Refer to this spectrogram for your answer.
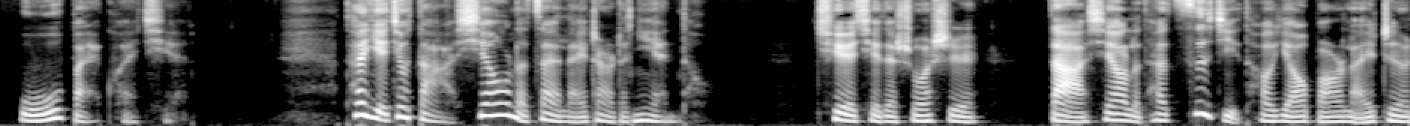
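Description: A woman reads a long novel aloud with slow, deliberate storytelling. Her voice sits fairly low, moves with lively rises and falls, and is recorded close and dry. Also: dry recording. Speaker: audiobook narrator. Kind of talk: scripted novel narration.

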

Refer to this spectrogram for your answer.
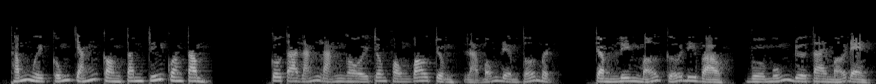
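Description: A man reading a story aloud in steady, even scripted narration. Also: mid-range voice, slightly rough. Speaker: audiobook narrator. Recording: dull lo-fi audio.

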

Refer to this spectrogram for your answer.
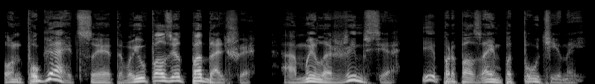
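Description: A male narrator plays a crude, cunning man who leads his group. He talks loud, bossy and mocking, in a lively voice. It is a dry, close audiobook recording. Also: fairly low pitch, moderate pace, slightly rough, no room sound, exaggerated voice. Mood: instructive.

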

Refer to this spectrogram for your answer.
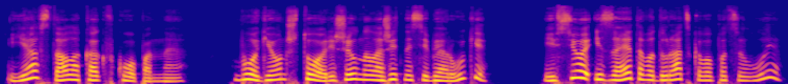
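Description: A woman narrates a romance novel in first person with an even, storytelling delivery. Her mid-pitched voice sits close and dry, with no room sound around it. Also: normal speed, dry recording. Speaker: audiobook narrator.

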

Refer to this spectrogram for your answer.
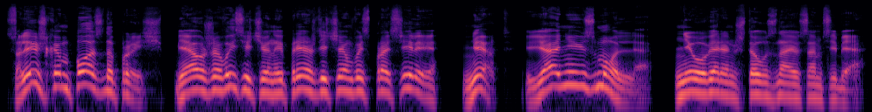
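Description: A man's voice: fairly high pitch, big pitch swings, measured pace, few pauses, no room sound. A man voicing a weary, sardonic male soul who talks dryly. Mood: wry. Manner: dry, sardonic.

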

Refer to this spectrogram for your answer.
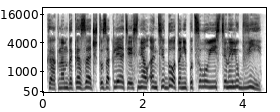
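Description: A woman's voice: a little high, steady tone, normal speed, no echo, studio quality, natural voice. A woman voicing a clever, sensible young male sidekick in a storybook reading. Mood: reasoning. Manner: level, reasonable.

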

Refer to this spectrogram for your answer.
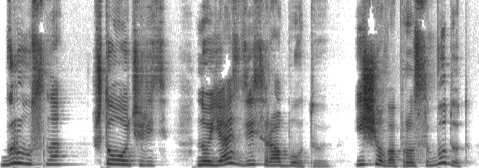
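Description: A woman voicing a brisk, stern woman doctor and mother in a read-aloud story, curt and commanding. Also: on the high side, animated, pitched above the performer's own voice.

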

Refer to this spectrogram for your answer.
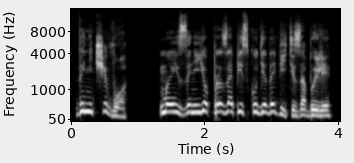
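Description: A man voicing a brisk, sharp-tongued village herbalist woman who scolds and exclaims in a raised, lively voice. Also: high-pitched, no echo, studio quality, voice pushed up. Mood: eager.

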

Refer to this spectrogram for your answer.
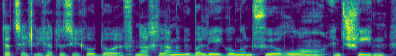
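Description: A man reading a classic novel aloud as an audiobook, with dramatic, measured storytelling on a close studio mic. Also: medium pitch, steady tone, creaky, dark tone, dry recording. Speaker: audiobook reader. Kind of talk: literary audiobook narration.

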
